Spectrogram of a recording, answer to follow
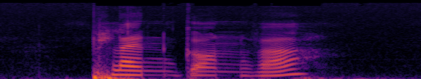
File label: Cornish; Battery Square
